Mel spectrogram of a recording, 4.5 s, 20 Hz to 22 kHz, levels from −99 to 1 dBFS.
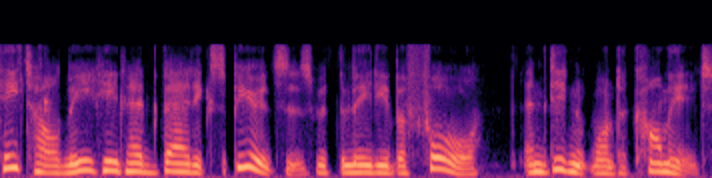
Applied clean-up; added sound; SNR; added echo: neural diffusion model UNIVERSE++.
